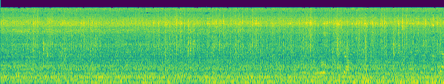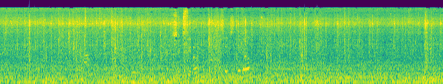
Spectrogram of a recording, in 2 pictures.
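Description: Jet engines roar steadily from inside an airliner cabin, growing louder.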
